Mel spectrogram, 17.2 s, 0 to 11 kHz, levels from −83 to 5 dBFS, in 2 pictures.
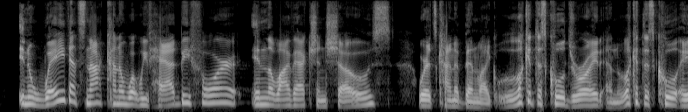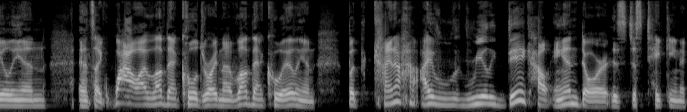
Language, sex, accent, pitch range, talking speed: English, male, American, 130-180 Hz, 215 wpm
